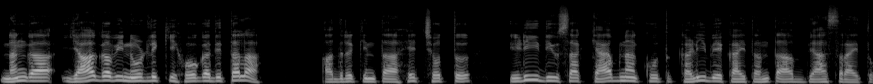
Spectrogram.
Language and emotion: Kannada, sad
